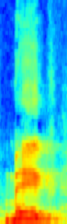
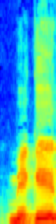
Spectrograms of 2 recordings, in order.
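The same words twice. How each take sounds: First: मेक as one syllable ending on k; silent final E. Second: मेके in two syllables, "may-kay"; final E wrongly sounded. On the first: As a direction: stop मेक on the k. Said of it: "ई का sound नहीं होता". (मेक में आखिरी ई silent) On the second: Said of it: "मेके नहीं". (मेके में आखिरी ई का गलत उच्चारण) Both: Shown as a demonstration.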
